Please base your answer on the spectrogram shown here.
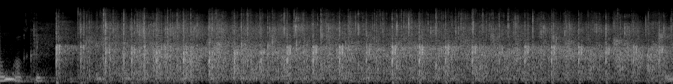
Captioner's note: applause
